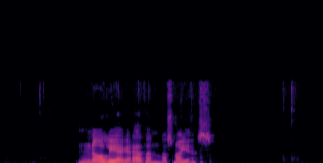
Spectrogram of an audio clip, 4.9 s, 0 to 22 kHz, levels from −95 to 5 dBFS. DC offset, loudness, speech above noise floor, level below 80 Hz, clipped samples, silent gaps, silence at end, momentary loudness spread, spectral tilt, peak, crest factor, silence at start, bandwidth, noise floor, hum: under 0.1%; -42 LUFS; over 48 dB; -66 dBFS; under 0.1%; none; 1.7 s; 15 LU; -6 dB/octave; -24 dBFS; 22 dB; 1.15 s; 11.5 kHz; under -90 dBFS; none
